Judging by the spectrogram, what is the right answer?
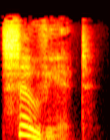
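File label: "soviet", English, British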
